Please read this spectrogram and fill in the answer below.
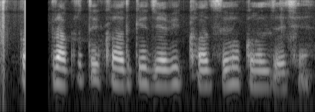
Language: Maithili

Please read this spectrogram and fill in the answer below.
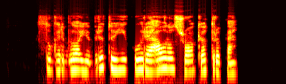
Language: Lithuanian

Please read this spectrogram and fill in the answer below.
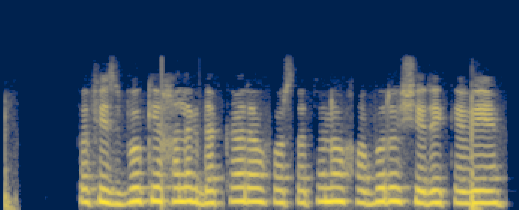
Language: Pashto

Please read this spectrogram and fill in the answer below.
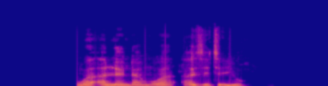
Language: Bafut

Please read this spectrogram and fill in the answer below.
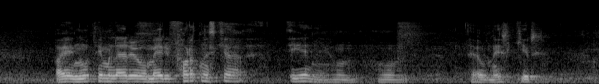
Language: Icelandic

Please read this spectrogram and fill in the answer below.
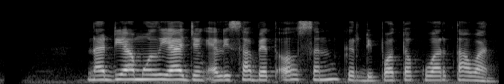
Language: Sundanese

